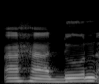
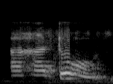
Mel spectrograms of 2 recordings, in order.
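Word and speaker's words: أَحَدٌ: Itu ahadun atau ahadum. Bacanya ahadum. Har ahadum. Iya. Harusnya ahadum. Jangan ahadun ya. Jangan disamarkan. Sekali lagi diulangin ya. Karena ini adalah e hukumnya iqlab. menukar suara apa, ba menjadi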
